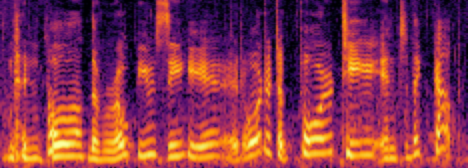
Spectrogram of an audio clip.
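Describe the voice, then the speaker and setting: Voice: medium pitch, expressive, unhurried, slight background noise, lightly acted. A streamer voicing a cheerful, theatrical game character who patiently gives tea-making instructions. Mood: cheerful, instructive. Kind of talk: reading game dialogue aloud. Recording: music behind the voice.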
